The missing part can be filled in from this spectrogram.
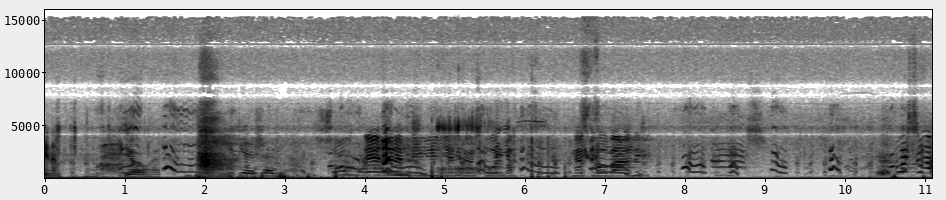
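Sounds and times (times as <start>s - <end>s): dog whining and yipping: 0.9s - 2.0s, 3.5s - 4.8s, 5.4s - 11.0s.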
